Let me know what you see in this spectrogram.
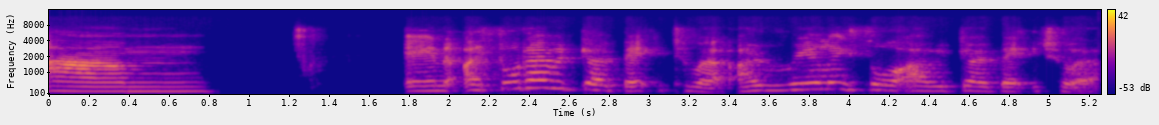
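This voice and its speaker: Her voice is fairly high, and this woman's intonation is lively. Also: moderate pace. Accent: Australian. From Australia. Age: 30s. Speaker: small business owner and mother. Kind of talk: interview.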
